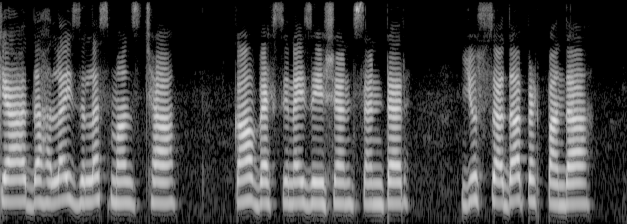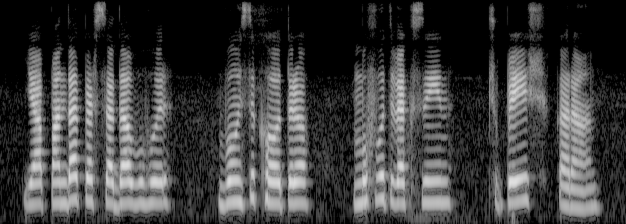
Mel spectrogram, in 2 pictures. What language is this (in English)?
Kashmiri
